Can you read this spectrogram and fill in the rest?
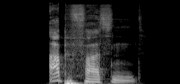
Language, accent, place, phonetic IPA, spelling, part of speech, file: German, Germany, Berlin, [ˈapˌfasn̩t], abfassend, verb, De-abfassend.ogg
- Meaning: present participle of abfassen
